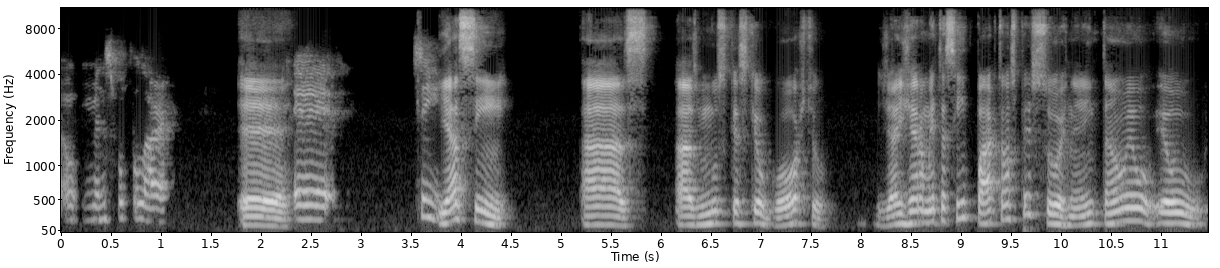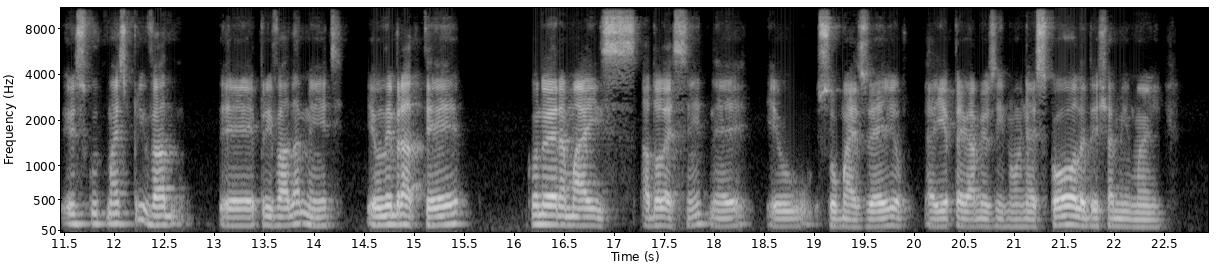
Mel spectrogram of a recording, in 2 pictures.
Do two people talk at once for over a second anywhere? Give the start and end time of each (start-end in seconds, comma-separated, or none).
none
